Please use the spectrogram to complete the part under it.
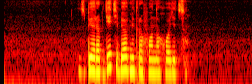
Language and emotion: Russian, neutral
